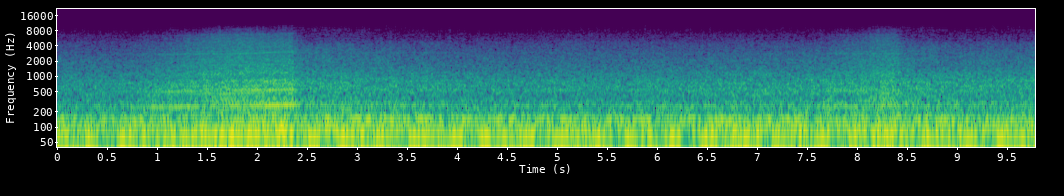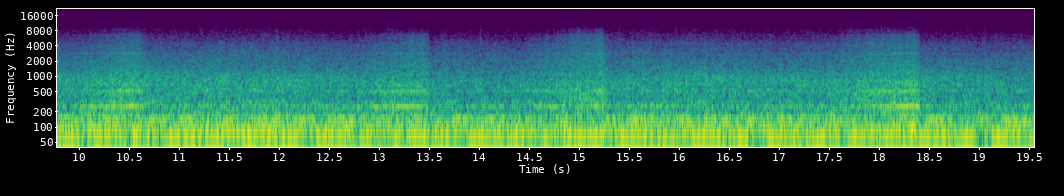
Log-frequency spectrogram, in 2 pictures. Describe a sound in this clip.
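Other cars whoosh past close by.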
